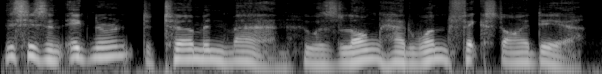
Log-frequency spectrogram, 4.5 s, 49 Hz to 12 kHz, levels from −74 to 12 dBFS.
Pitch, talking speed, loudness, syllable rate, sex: 130 Hz, 175 wpm, -17 LUFS, 4.8 syllables/s, male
